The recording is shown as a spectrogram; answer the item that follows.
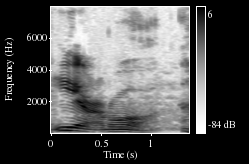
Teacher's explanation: الجاہلین، اب ہے اعراض، حمزہ کی زیر کو باریک جبکہ ادھر عین کو وسط خلق سے ادا کرنا ہے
